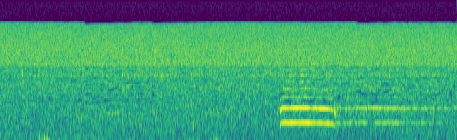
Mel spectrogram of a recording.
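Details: Trumpeter Swan (Cygnus buccinator) on the Slocan River, British Columbia, gives one flat, horn-like honk under a second long, then a fainter echoing note, over steady rushing background noise.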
